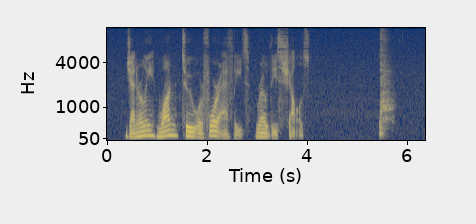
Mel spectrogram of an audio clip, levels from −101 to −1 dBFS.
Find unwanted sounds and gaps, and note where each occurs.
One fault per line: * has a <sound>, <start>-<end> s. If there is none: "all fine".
* has a bark, 5.4-5.8 s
